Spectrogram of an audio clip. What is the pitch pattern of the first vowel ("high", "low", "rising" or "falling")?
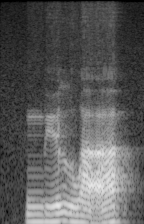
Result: rising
